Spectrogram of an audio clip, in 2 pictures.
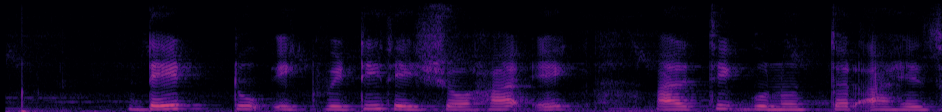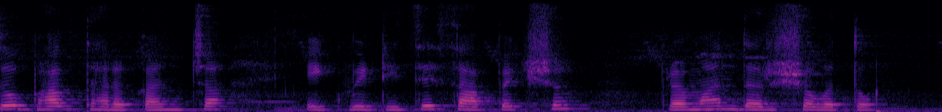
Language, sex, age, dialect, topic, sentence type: Marathi, female, 31-35, Northern Konkan, banking, statement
